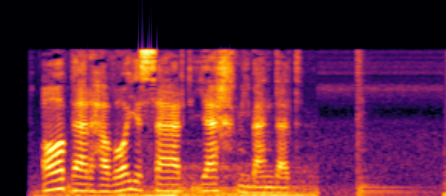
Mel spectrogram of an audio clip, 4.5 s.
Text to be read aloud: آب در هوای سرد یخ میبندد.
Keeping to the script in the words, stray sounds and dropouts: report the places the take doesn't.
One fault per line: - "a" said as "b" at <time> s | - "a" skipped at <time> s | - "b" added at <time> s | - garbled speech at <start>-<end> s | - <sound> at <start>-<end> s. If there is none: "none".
- thud at 3.6-4.4 s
